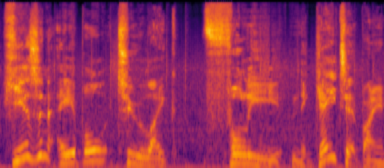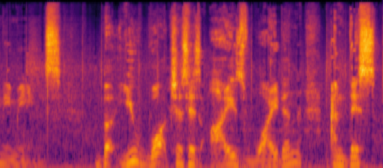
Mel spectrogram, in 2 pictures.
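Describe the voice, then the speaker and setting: A man running a tabletop roleplaying game as game master, narrating in a casual, excitable, sweary way. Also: fairly high pitch, measured pace. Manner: casual, profane, excitable storytelling. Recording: music playing behind the voice. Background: background music.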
